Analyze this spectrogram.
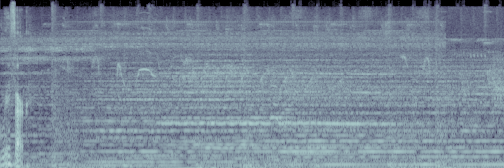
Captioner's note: wildlife chattering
